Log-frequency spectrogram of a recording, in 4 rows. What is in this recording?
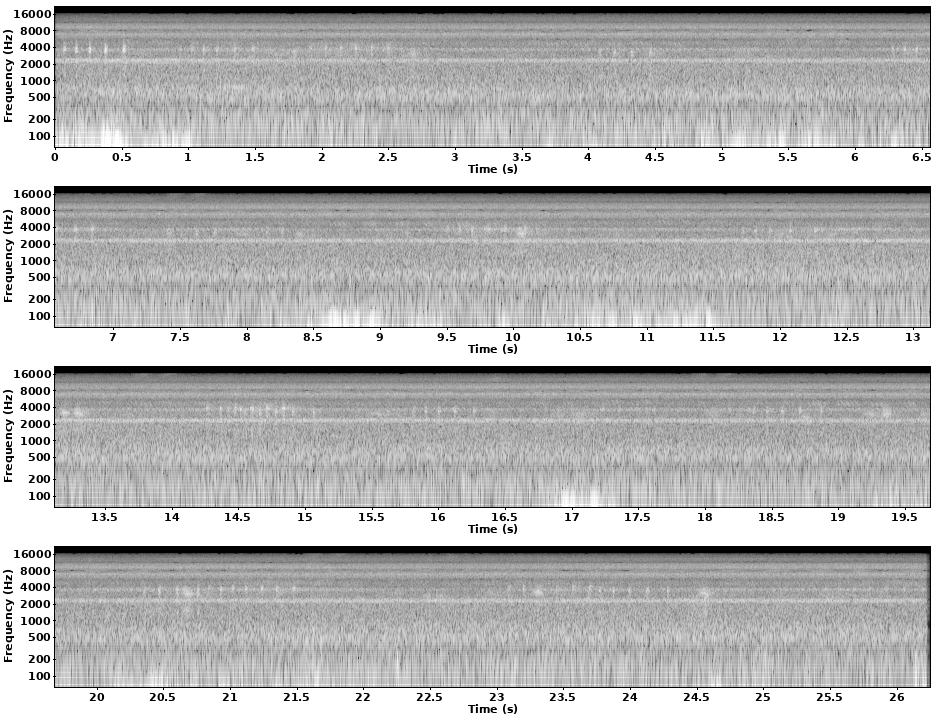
ZOOM0001 LR
Jungle in a daytime with river flowing
water, flow, river, jungle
